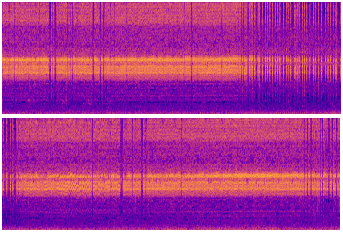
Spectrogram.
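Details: Steady, loud cicada buzzing: a high, hissing hum that holds at an even pitch and volume throughout, with brief faint ticks partway through and nothing else clearly heard.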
